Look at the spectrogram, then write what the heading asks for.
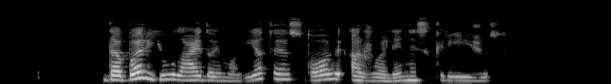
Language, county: Lithuanian, Vilnius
